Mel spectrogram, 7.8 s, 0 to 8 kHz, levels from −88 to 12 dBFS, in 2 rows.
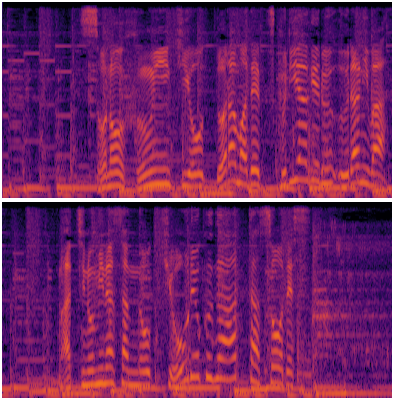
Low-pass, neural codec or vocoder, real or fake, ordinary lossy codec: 7.2 kHz; none; real; none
